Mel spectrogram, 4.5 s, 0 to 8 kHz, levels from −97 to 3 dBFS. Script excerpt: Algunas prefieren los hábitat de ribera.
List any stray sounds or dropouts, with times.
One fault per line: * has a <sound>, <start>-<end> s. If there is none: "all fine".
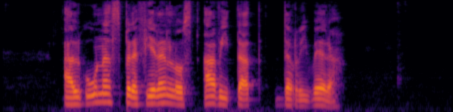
all fine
